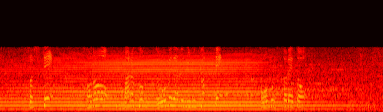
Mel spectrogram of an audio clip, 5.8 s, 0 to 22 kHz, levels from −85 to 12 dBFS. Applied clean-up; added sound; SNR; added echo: none; Wind instrument, woodwind instrument; -3 dB; none.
